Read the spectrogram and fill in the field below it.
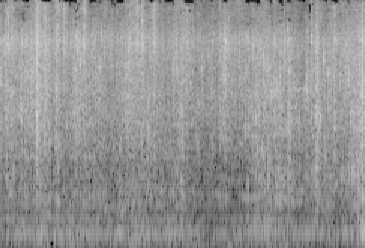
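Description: Katarua vegetables are being washed by hand in a vessel of water, producing steady sloshing and splashing close to the microphone, continuous and fairly loud with no talking.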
